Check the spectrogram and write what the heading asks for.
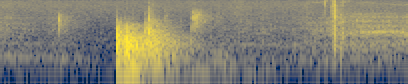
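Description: Craps dice thrown onto a felt table: one loud thump about half a second in, then a small click near the end.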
